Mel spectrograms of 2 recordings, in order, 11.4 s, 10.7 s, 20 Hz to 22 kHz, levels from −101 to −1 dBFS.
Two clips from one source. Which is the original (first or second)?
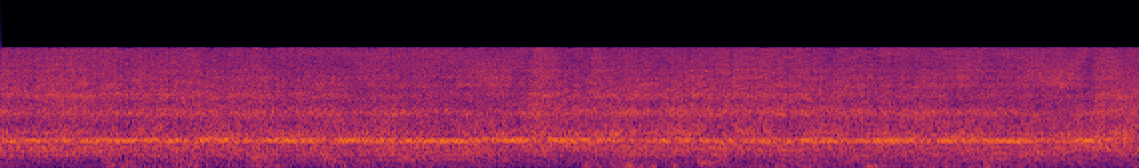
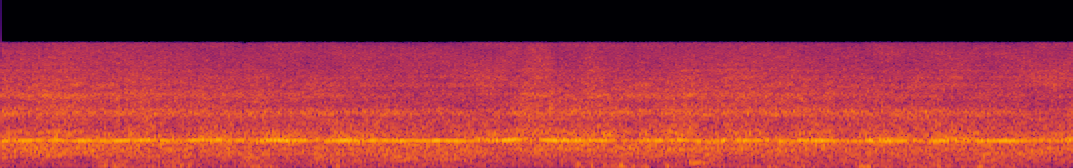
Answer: second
